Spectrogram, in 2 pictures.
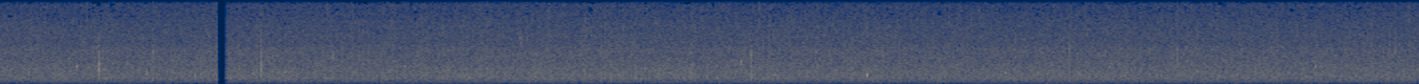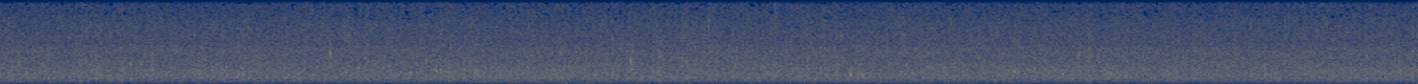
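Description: Heavy rain falling steadily: a dense, even hiss with scattered sharper drop ticks. The sound cuts out for an instant about two seconds in.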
